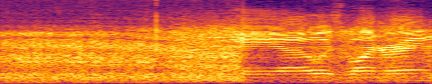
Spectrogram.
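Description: A recorded video clip playing through a phone's small speaker. It starts suddenly with a steady hiss of background noise, and a man's voice begins asking a question about a second in.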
